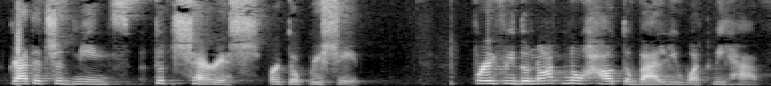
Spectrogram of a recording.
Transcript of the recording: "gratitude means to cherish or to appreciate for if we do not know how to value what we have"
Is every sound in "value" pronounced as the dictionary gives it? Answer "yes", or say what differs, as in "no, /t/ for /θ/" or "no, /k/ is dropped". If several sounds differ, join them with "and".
yes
